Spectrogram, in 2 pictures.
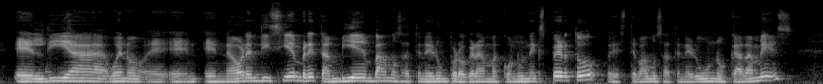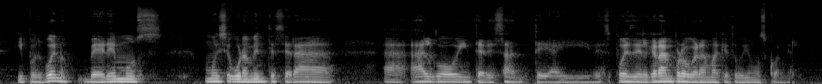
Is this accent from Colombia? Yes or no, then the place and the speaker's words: no; Mexico; uno como mexicano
